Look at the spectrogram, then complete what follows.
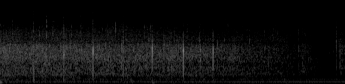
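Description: Audience applause at a church service, given in thanks just before the sermon: a steady, dense wash of many hands clapping, with a few sharper individual claps standing out, fading toward the end.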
